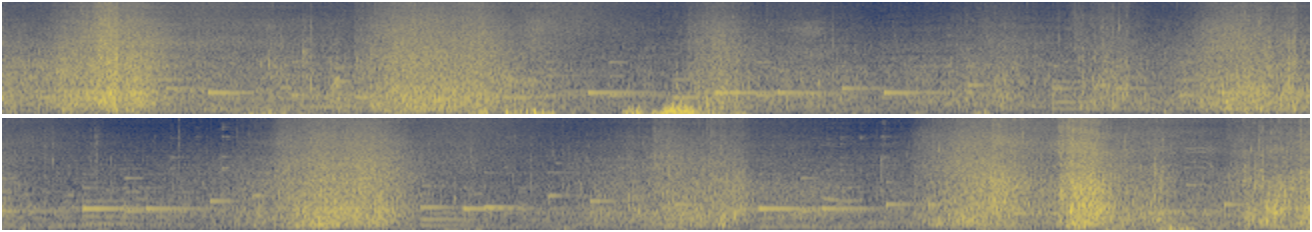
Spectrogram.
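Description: Sea waves washing onto the shore, rising and falling in a noisy swell every few seconds, with faint music playing between the swells.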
